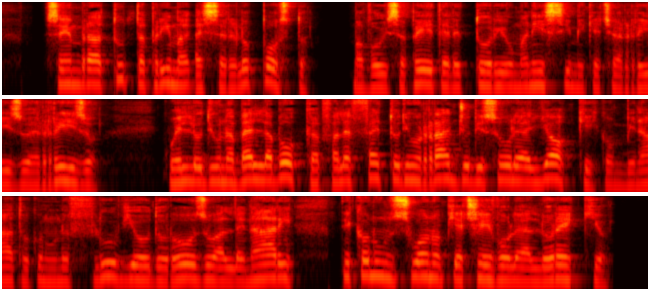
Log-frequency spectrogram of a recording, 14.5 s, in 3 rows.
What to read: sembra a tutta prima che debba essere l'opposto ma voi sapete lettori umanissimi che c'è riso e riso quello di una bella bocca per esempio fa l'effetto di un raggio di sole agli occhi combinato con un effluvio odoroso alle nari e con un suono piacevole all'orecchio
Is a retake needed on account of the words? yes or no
yes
